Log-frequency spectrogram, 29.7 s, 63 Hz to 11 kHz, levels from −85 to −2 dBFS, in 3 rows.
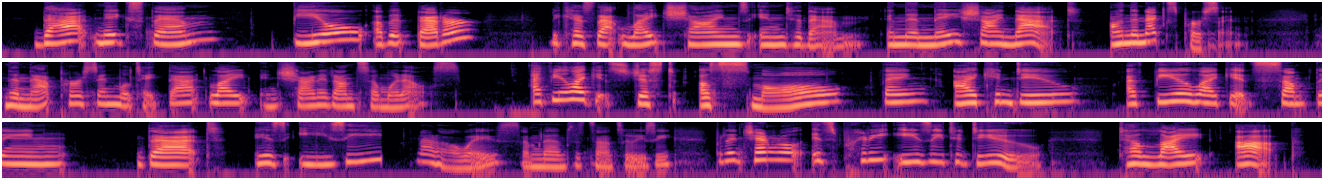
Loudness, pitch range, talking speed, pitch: -25 LUFS, 190-270 Hz, 145 wpm, 235 Hz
